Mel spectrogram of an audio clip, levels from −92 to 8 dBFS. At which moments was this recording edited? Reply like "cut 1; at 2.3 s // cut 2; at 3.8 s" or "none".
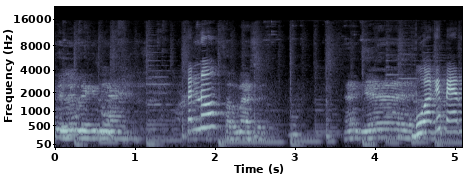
cut 1; at 1.6 s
